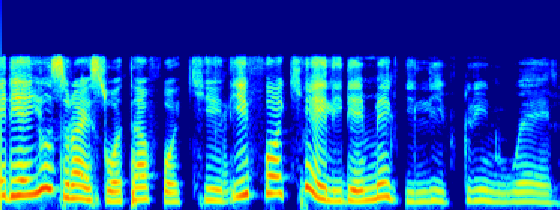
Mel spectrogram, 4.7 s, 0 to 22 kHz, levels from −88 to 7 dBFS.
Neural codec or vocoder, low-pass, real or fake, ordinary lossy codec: vocoder, 22.05 kHz, 80 mel bands, Vocos; 7.2 kHz; fake; none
